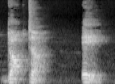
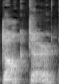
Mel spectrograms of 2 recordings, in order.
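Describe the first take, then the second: First: "Doctor" with the final R dropped to an open "ah"; Australian R-less doctor. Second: Said in the usual way. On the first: Shown as a demonstration. Teacher showing learners the dropped R, "Doctor" ending in an open vowel. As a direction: say "Doctor" Australian-style, no R at the end. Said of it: "do not pronounce the letter R". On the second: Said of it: "that we usually say".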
